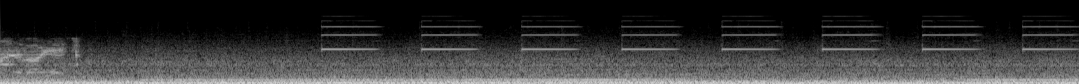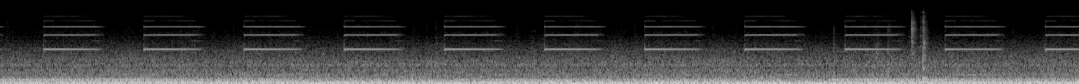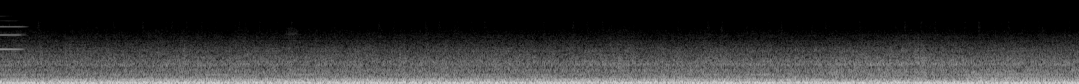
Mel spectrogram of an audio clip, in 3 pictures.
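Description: Cab of a Kenworth K200 truck driving at highway speed, with steady engine and road noise. A high electronic warning beep repeats about one and a half times a second for close to twenty seconds, and a single sharp click comes near the end of the beeping.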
